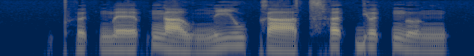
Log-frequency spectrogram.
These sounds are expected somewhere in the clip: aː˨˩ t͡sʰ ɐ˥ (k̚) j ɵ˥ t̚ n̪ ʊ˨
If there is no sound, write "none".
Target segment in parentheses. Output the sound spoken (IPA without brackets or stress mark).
t̚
